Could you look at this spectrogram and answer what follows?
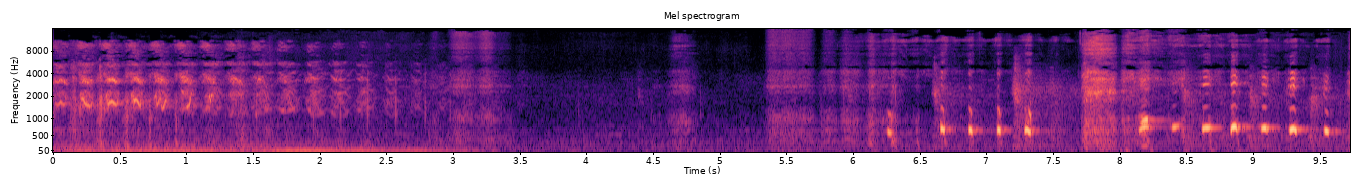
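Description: A person laughing, first in rapid high-pitched pulses for about three seconds. After a short near-silent pause comes another run of quick repeated laughs, strongest near the end.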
